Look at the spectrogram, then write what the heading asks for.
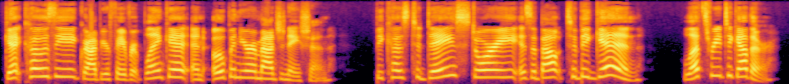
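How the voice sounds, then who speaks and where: A woman's voice: high voice, animated, moderate pace, fairly bright tone, no echo, clean studio sound. A woman reading a storybook aloud for young children, expressively and in simple phrases, as the host. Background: children's music with jingles.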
